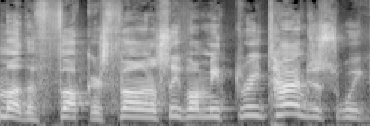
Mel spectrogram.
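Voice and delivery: high-pitched retold outrage; indignant complaint. Driver blaming his sleeping partner to the boss, indignant.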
